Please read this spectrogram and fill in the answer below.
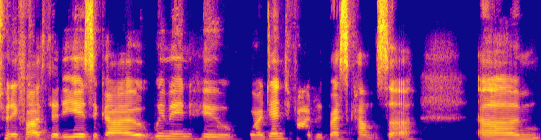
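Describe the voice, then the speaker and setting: Intonation stays fairly even. The pace is fairly slow. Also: woman. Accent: British. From UK. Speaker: company executive. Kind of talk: interview. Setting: webinar video call. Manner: passionate.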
